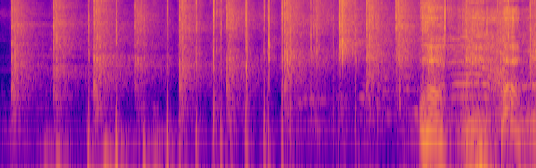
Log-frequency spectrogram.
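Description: Scattered audience clapping at a live Star Wars and Disney parks podcast recording, a few dozen distinct, uneven claps from a small crowd, followed by a voice speaking over the last of it.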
